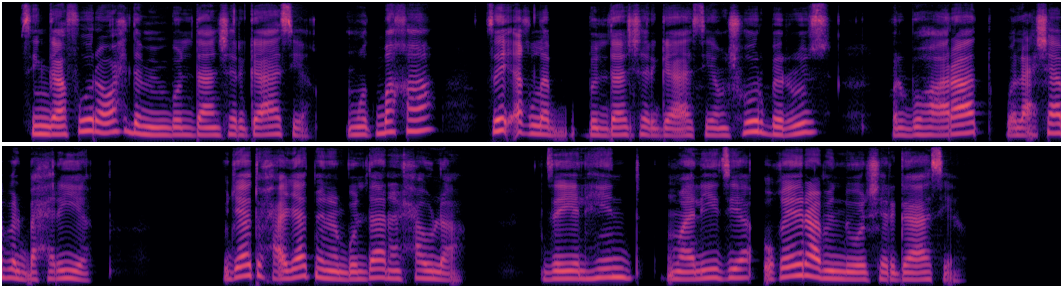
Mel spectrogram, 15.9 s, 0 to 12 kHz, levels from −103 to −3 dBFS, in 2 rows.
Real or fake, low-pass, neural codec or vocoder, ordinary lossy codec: real; none; none; none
